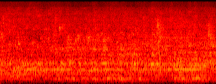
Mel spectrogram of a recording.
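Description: A full, strong rush of water drains evenly without gurgling or hesitation; the toilet flushes normally.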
